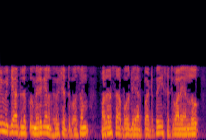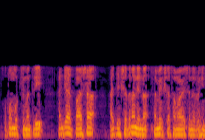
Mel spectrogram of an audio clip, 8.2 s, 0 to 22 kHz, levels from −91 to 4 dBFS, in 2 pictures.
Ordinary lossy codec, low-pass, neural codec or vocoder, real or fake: none; 3.6 kHz; vocoder, 24 kHz, 100 mel bands, Vocos; fake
